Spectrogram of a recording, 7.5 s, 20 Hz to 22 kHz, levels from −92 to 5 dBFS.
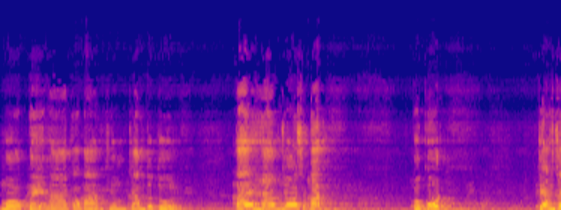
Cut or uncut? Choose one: uncut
